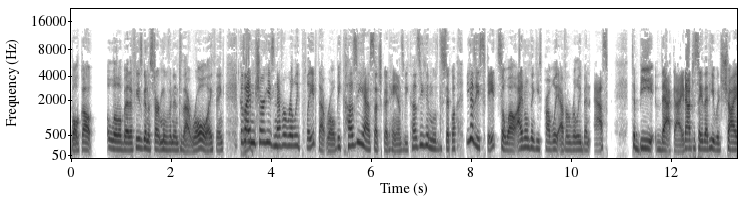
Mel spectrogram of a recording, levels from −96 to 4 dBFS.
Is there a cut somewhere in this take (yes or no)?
no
